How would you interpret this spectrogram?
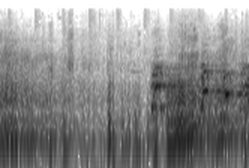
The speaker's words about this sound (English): We've got a lot of dogs going on here.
